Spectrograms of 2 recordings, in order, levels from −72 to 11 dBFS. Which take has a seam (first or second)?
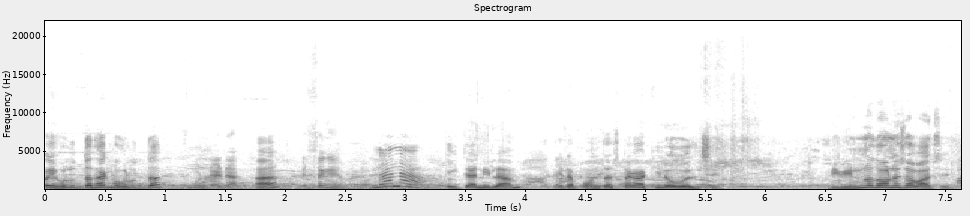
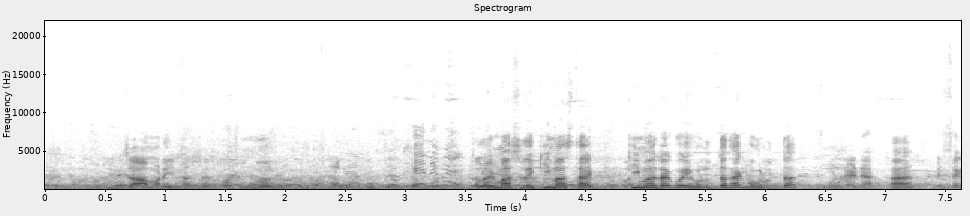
first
